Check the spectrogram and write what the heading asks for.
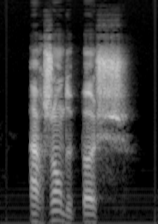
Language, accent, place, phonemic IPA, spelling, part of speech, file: French, France, Lyon, /aʁ.ʒɑ̃ d(ə) pɔʃ/, argent de poche, noun, LL-Q150 (fra)-argent de poche.wav
- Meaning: pocket money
